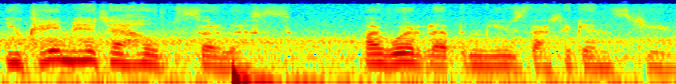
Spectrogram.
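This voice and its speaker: An actress playing an earnest, protective fantasy game hero with a direct, inquisitive way of talking. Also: female voice, sits low, fairly quick, background noise, close to an everyday voice. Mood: resolute. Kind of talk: video game dialogue.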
